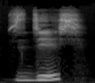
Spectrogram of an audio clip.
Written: здесь

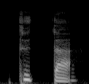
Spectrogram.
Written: 듣다

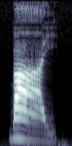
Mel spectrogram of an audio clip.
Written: บ่าย

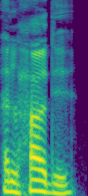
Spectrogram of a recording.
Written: اَلْحَادِي

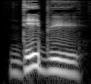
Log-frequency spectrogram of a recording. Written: début

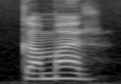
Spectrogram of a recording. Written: kamar

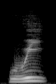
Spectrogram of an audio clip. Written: oui

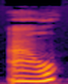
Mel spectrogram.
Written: áo

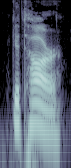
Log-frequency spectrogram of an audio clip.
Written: guitar

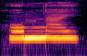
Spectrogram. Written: hôm nay

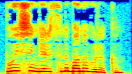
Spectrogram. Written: geri

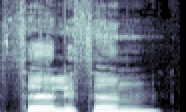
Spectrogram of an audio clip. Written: ثَالِثًا

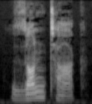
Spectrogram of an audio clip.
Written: Sonntag

